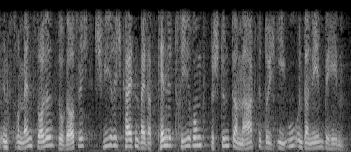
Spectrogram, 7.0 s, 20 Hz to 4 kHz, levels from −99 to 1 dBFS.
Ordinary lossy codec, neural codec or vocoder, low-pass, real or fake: AAC, 32 kbps; none; 3.6 kHz; real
